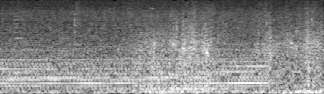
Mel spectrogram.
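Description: Tyres rumble over a kerb.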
